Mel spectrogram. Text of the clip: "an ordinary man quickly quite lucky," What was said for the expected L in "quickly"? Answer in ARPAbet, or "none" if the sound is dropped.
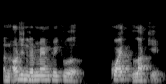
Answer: none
